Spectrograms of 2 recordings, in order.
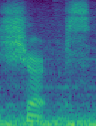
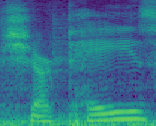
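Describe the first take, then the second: First: It sounds like the plain word sharps. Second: It sounds like the dog breed shar-pei. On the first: "Or is it Sharps?" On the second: "Like the dogs, like two Sharpei dogs?"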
